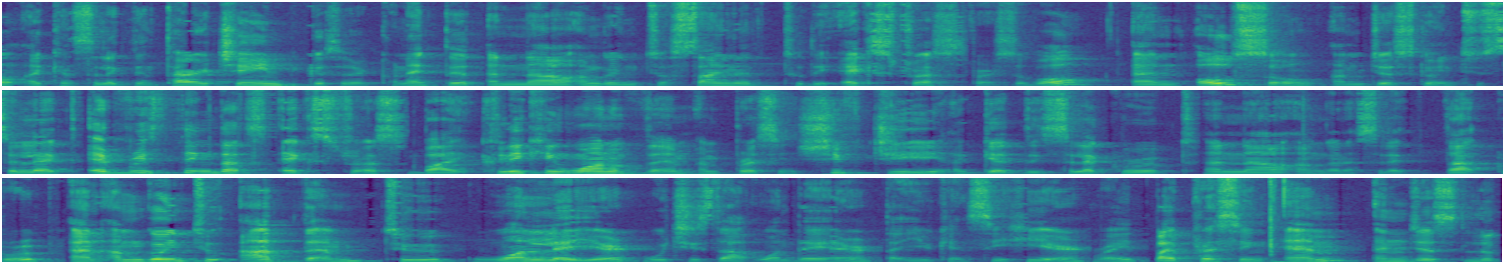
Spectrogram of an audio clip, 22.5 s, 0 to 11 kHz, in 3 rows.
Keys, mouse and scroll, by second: 3.4 click, 4.8 click, 5.4 middle click, 6.4 click, 6.9-7.9 middle drag, 9.8 click, 10.4 middle click, 11.5 g, 14.2 click, 15.7 middle click, 17.6 middle click, 21.4 m.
